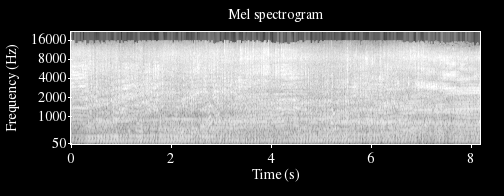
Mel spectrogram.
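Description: Several small racing-kart engines running steadily together as the karts circle at reduced speed under a caution, with spectators' voices over them.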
